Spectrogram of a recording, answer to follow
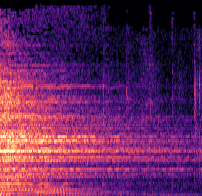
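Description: A live folk band's closing chord rings out and fades away steadily after the song's final beat, with held notes from the ensemble dying over about two seconds.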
